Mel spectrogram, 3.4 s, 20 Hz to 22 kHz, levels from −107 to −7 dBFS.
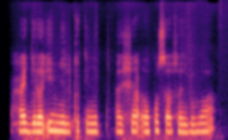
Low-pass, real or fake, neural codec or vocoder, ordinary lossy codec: none; fake; codec, 44.1 kHz, 2.6 kbps, DAC; none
